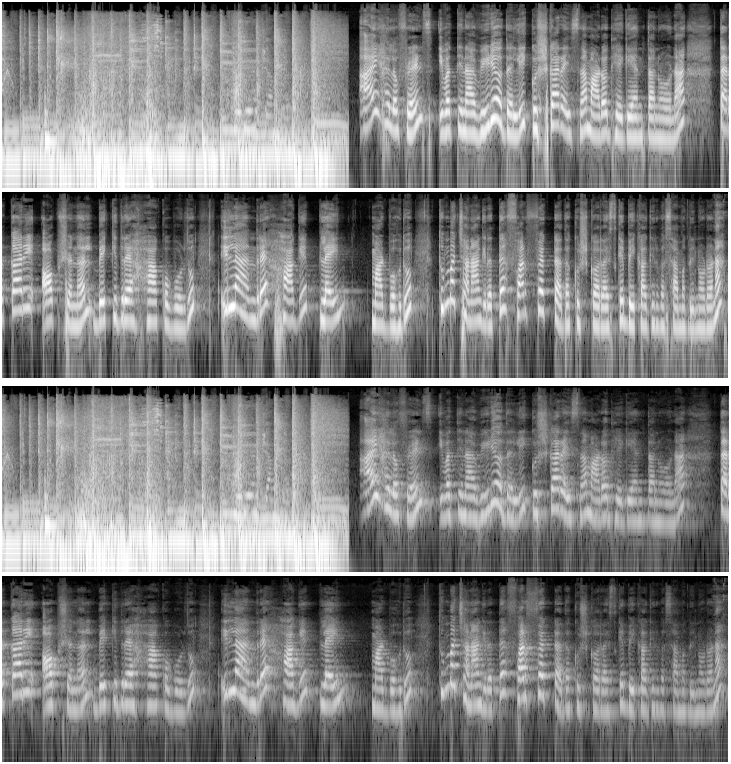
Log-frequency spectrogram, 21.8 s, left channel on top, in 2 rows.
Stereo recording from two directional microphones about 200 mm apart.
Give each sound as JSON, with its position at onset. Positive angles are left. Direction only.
{"t": 0.0, "sound": "music", "side_deg": 0}
{"t": 5.4, "sound": "a woman's voice", "side_deg": 50}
